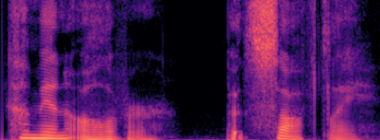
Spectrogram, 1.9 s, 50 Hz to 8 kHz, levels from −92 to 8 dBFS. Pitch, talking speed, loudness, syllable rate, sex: 140 Hz, 160 wpm, -21 LUFS, 4.9 syllables/s, female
